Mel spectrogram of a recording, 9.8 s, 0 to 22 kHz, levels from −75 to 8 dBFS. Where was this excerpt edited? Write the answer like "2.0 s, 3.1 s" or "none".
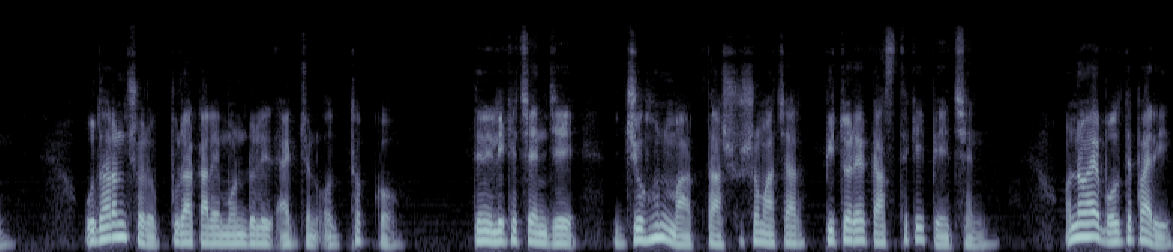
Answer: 6.8 s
